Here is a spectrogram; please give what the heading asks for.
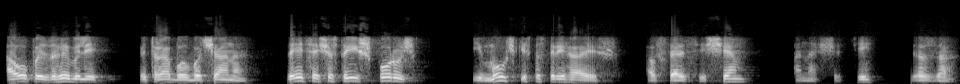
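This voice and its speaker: A man's voice: mid-range voice, expressive, normal speed, a bit bright. A man hosting a radio program, giving an earnest, emotive scripted reading. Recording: dull lo-fi radio recording.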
